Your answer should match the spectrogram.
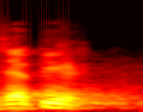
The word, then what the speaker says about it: Zabir: nikah sama Abdurrahman bin Zabir. Di hadis ini bukan bacanya bukan Zubair tapi Zabir.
